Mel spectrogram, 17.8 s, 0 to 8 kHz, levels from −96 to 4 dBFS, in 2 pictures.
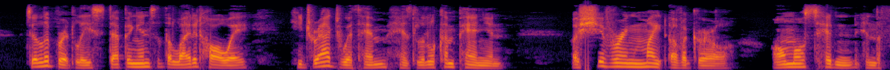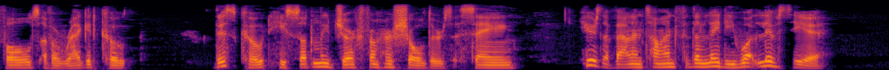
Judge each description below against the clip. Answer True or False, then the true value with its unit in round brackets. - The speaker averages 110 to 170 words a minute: True (155 wpm)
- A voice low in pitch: True (130 Hz)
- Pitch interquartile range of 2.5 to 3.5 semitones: False (5.1 semitones)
